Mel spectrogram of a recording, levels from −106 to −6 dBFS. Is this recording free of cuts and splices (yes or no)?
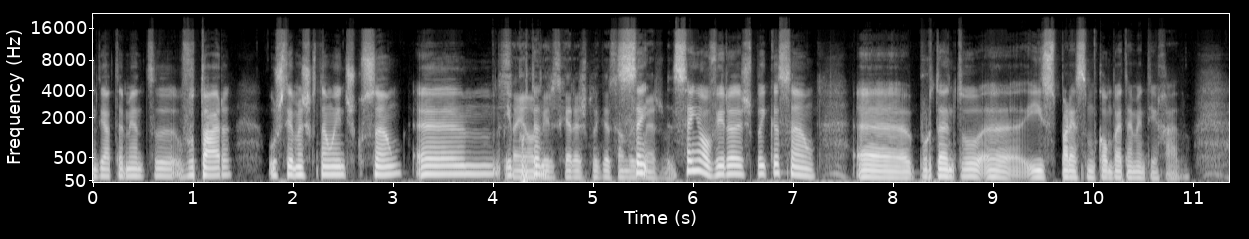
no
